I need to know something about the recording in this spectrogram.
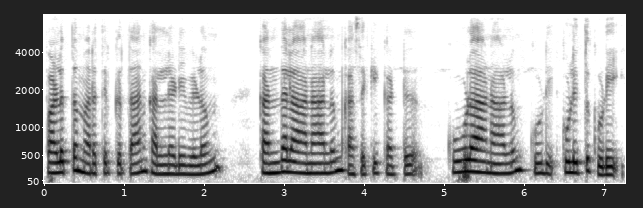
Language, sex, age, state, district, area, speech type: Tamil, female, 45-60, Tamil Nadu, Coimbatore, urban, spontaneous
